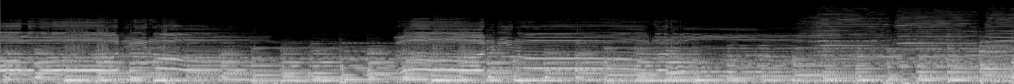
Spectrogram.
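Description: Grand piano playing a chordal accompaniment, with a harmonica joining in near the end.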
